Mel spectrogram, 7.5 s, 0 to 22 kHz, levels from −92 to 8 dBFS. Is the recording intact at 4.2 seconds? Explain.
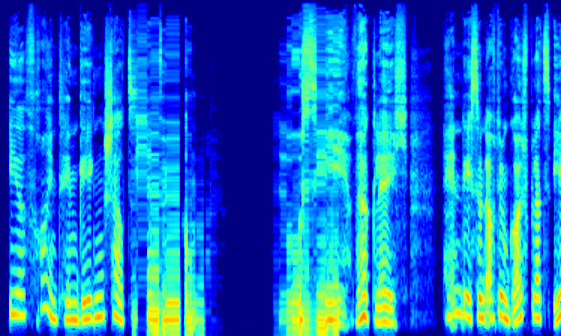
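No: 4.2 s falls inside robotic sound from repeated short buffers (1.76 to 4.52 s), likely from repeating 10 ms blocks. This forces a rigid 100 Hz metallic buzz, visible as stacked 100 Hz harmonics and a repeating waveform.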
